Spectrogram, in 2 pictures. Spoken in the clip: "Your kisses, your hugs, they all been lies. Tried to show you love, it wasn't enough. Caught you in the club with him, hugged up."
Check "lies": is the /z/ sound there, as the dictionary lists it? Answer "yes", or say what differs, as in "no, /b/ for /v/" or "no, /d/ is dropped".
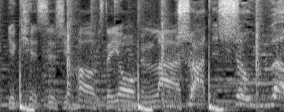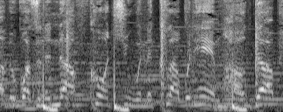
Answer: no, /z/ is dropped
